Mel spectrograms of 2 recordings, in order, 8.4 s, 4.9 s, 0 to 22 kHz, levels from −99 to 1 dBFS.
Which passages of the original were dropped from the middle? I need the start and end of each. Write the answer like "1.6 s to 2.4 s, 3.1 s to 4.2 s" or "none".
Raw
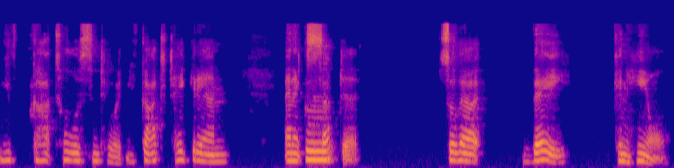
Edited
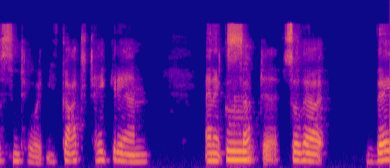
4.5 s to 5.5 s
